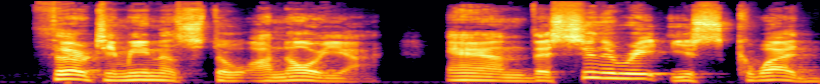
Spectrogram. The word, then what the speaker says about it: Anogia: And yeah, it is written in English as Anogia, but it is pronounced Anoia. I'm not sure the locals would understand you if you said Anogia.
